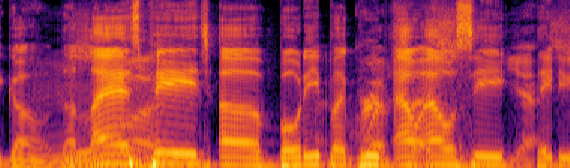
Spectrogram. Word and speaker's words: Bodipa: I promise you, within the next 2 months, you will see Bodipa.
